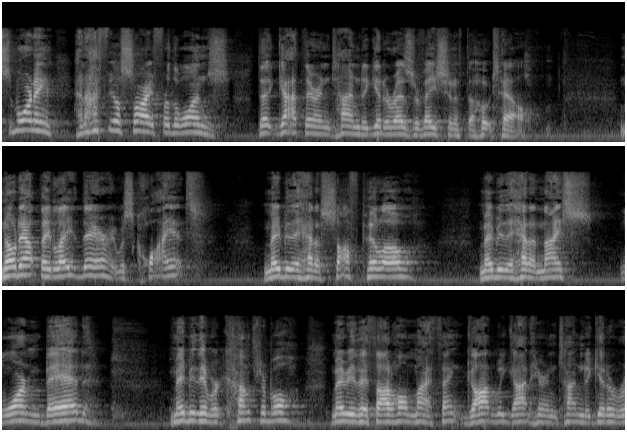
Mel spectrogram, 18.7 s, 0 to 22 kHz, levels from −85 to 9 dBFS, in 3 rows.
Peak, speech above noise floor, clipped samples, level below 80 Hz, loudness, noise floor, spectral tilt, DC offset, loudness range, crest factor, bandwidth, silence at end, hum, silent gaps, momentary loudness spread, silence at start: -2 dBFS; 30 dB; under 0.1%; -62 dBFS; -24 LUFS; -54 dBFS; -4 dB/octave; under 0.1%; 3 LU; 22 dB; 11.5 kHz; 0 s; none; none; 12 LU; 0 s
